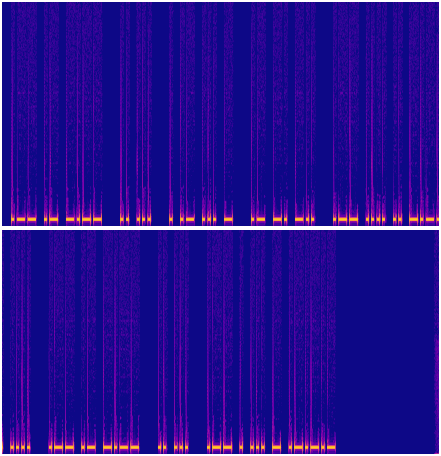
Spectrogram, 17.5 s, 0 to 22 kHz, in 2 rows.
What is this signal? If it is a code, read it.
Morse code, heard as a keyed tone, about 22 wpm, 700 Hz. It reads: WAY IS EAST AND WHICH WAY IS WEST.
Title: Sentences from Top 1000 Words - Review Part 3 - 22wpm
